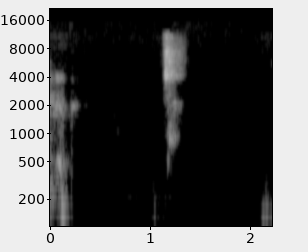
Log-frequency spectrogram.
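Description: A word trails off, then near silence on a gated video-call line, broken once by a brief faint sound about a second in.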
